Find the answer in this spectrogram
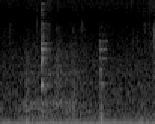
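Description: Near silence with two faint, short clicks about half a second and a second and a half in: a metal spoon lightly tapping while mashed potato is spooned onto a muffin on a plate.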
